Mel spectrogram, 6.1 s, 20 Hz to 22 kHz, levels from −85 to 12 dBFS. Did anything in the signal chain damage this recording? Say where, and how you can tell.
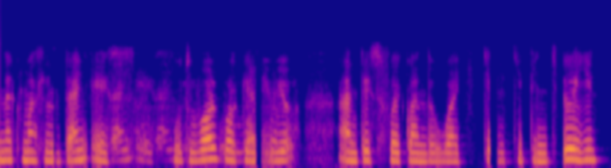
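Yes, at the network stage: lost AMR speech frames. A warble at 0.54 to 0.61 s fits one lost 20 ms frame. At 2.55 to 2.72 s and 4.89 to 5.05 s the sound drops to near silence within two frames as the decoder repeats old pitch and vocal tract settings at falling gain.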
